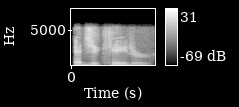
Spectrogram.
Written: educator

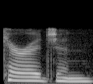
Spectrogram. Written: kerogen

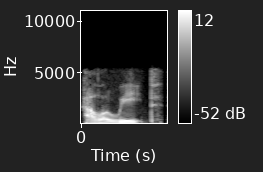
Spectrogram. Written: Alawite

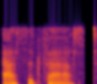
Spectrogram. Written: acid-fast

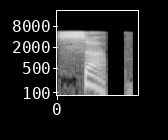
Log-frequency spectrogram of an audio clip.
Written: sup

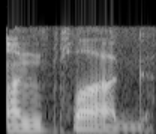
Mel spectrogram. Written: unplug

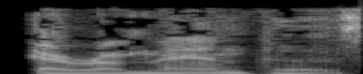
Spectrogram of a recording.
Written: Erimanthus

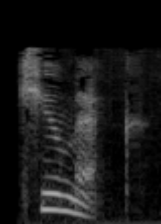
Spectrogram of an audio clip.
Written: cumec

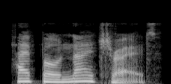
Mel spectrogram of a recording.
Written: hyponitrite

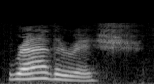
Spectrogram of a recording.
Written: ratherish

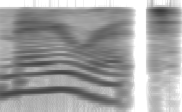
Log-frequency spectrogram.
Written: Meerut

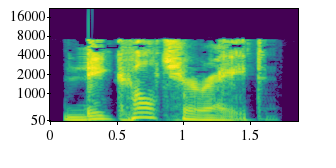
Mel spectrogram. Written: deculturate

